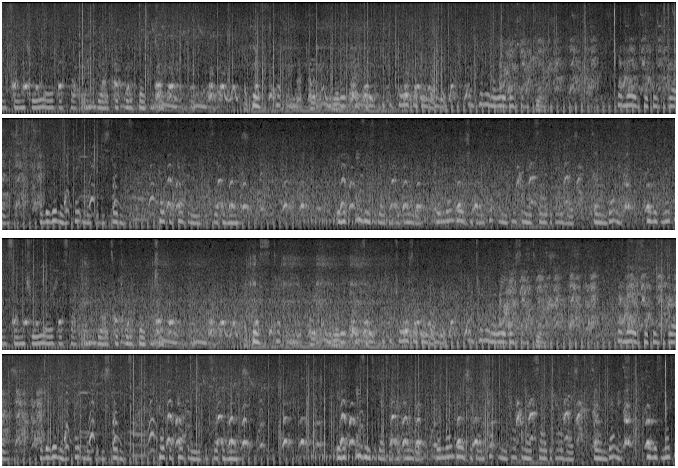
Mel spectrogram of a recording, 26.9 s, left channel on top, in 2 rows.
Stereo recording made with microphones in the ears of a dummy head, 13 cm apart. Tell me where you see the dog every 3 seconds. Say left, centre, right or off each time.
left, left, centre, right, right, right, right, right, right.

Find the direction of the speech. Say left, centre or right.
right.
